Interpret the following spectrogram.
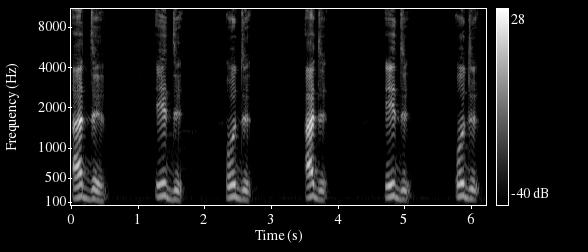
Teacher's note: اس دال کو ہم ساکن کریں گے تو اس میں قلقلہ ہوگا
